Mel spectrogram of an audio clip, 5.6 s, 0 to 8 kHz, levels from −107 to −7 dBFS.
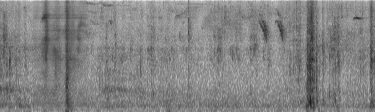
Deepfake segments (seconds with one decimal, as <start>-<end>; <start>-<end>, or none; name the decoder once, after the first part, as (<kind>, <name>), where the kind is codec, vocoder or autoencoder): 0.5-1.3 (vocoder, Vocos)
